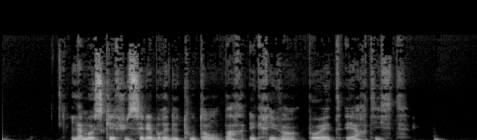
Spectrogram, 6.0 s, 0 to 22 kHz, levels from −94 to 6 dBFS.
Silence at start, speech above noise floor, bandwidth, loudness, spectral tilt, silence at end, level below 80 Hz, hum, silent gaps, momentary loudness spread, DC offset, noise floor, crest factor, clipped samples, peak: 0.05 s; 44 dB; 17 kHz; -27 LUFS; -3.5 dB/octave; 0.5 s; -58 dBFS; none; none; 14 LU; under 0.1%; -72 dBFS; 22 dB; under 0.1%; -8 dBFS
